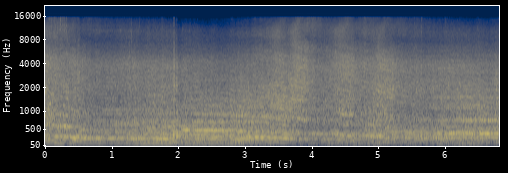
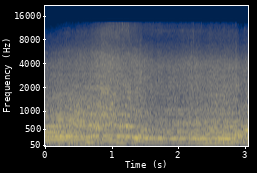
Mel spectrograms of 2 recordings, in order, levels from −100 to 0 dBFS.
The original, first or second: second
